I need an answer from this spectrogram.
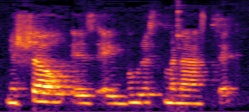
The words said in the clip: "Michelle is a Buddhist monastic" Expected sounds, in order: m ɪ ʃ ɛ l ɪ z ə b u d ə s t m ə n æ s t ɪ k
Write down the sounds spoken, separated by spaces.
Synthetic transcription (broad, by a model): m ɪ ʃ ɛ l ɪ z ə b u d ə s t m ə n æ s t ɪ k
